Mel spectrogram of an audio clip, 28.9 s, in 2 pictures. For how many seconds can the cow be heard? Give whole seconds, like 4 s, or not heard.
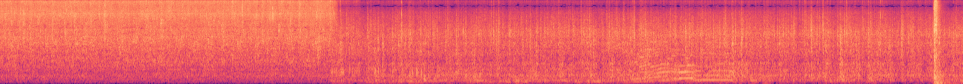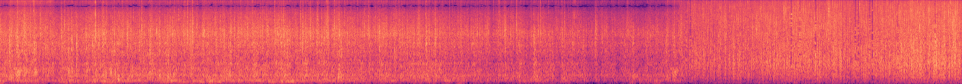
2 s.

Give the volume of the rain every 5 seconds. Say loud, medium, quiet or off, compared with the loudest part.
loud, loud, loud, loud, medium, loud.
